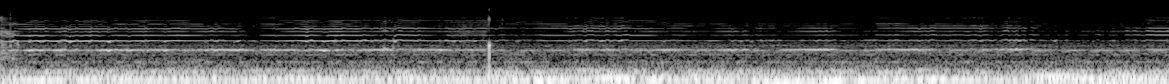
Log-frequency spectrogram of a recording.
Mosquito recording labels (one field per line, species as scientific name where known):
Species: Culex quinquefasciatus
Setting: cup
